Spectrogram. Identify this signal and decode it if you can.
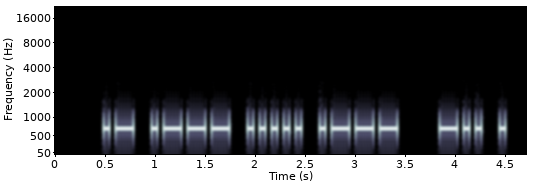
Morse code, heard as a keyed tone, about 20 wpm, 700 Hz. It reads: AJ5J DE
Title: USA Callsign DE Callsign - 4 Characters - 20wpm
